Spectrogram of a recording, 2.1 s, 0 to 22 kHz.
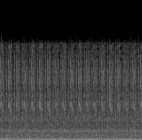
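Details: Audi S4 B6 at cold idle: a steady, rapid light knock rides over the engine's even hum; cause not evident, engine knocking at cold idle.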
